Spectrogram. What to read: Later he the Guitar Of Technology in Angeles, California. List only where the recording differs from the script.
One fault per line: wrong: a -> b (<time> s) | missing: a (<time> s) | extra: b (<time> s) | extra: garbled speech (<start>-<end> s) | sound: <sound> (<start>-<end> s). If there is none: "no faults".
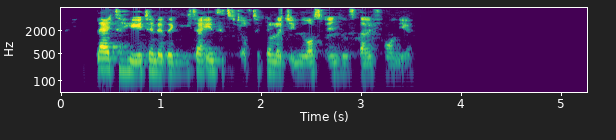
extra: attended (0.8 s)
extra: Institute (1.4 s)
extra: Los (2.4 s)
